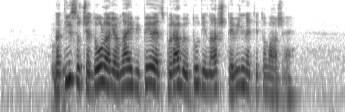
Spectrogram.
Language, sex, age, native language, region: Slovenian, female, 50-59, Slovenian, Drava region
